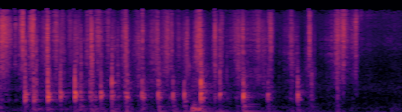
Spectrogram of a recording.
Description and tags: Scrapes and taps
hits, scrapes, objects, variable, taps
